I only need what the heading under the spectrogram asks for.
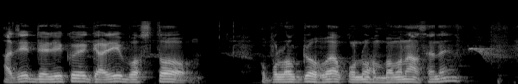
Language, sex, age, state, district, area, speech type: Assamese, male, 45-60, Assam, Sivasagar, rural, read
